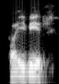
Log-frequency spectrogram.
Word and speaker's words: cohibir: Cohibir. Lo mismo pasa acá, ¿no? La H no la tomo en cuenta.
